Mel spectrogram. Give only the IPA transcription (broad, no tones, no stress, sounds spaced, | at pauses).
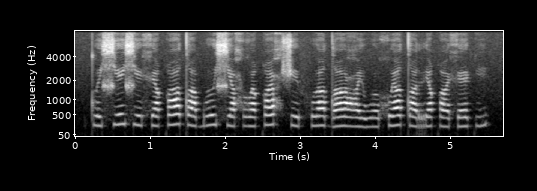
tʷ ɛ ɕ e ɕ e x ɛ qʷ ɤ tˤ æ b ɤ ɕ æ ħ ʁʷ ɛ qʷ i ħ ʃ e f ɤ dˤ ɤ ʕ e w o χʷ ɛ tˤ o r e qʷ æ x ɛ k i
